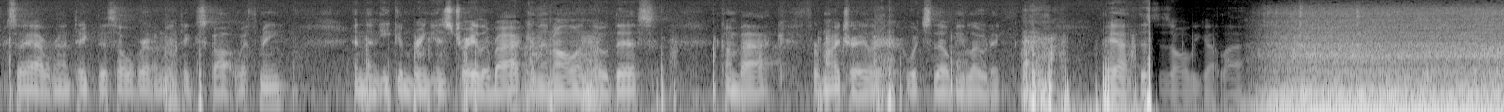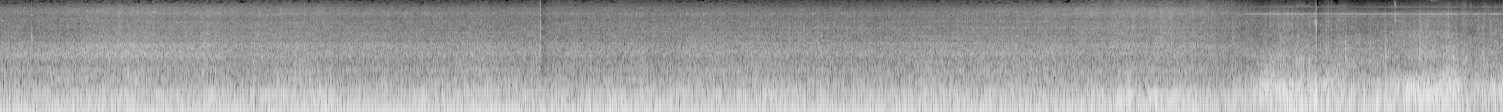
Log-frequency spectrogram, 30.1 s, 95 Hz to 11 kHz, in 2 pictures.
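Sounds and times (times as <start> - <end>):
road noise: 12.3 - 30.0
truck engine running: 12.5 - 30.0.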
